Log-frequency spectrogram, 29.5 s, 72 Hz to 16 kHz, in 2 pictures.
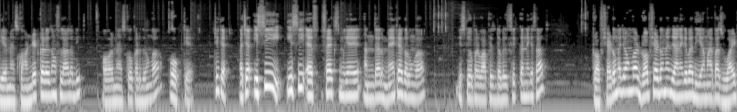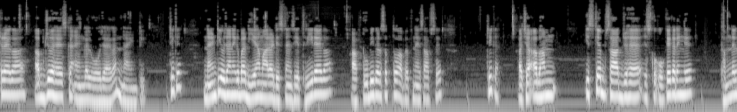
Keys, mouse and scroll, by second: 3.6 click, 8.9 click, 11.9 click, 15.4 click, 17.2-18.0 typing, 20.1 click, 22.7 2, 27.9 click.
